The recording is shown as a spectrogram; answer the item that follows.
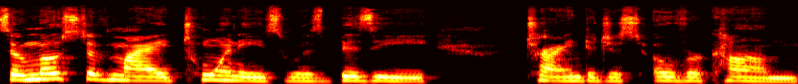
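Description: Dry and close with no echo, a woman with an American accent speaks at a fairly low pitch. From Texas. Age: 50s. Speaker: retirement plan consultant. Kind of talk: casual interview chat. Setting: remote call. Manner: animated, fast.

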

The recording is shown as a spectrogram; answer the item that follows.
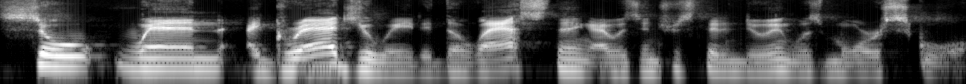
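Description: Bright, sharp tone from a man, captured in a very clean recording with a silent background. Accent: Michigan. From US Midwest, Metro Detroit. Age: 40s. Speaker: real estate company learning executive. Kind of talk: interview.

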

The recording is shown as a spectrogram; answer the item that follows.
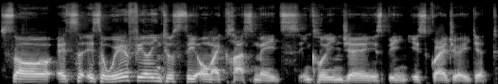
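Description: At a moderate pace, a man speaks with a Mandarin accent. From Taiwan. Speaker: podcast co-host, MBA student. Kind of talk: casual chat. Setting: video call. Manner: halting.

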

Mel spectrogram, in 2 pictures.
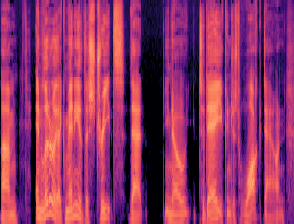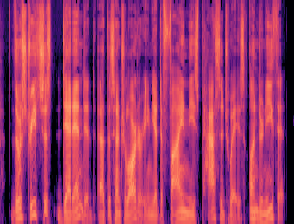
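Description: An ordinary speaking voice from a man with an American accent, medium pitch, ordinary pitch variation and a moderate pace, in a dry, close sound with no echo on a very clean recording with a silent background. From Massachusetts. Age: 30s. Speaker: podcast host and journalist. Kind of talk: interview conversation.

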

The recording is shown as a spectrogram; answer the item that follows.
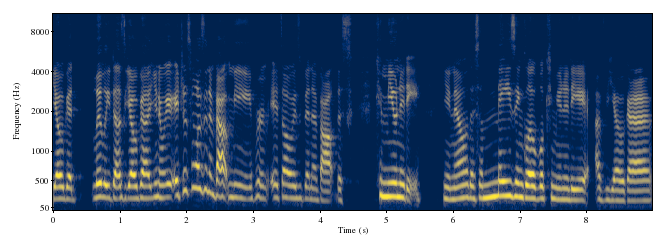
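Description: At a fairly quick pace, a woman uses a plain, everyday voice at medium pitch with ordinary pitch variation over a quiet background. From California. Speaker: yoga teacher and community founder. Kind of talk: interview.

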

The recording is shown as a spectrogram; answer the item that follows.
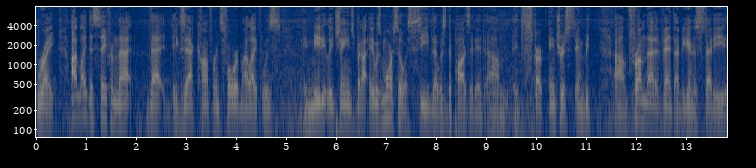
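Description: Noticeable background noise sits behind a man with a Maritime Canadian accent. He talks at a moderate pace in a fairly low pitch, with ordinary pitch variation. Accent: Canadian (Maritimes). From Nova Scotia, Canada. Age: 20s. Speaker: youth pastor. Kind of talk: podcast interview. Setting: convention center booth.

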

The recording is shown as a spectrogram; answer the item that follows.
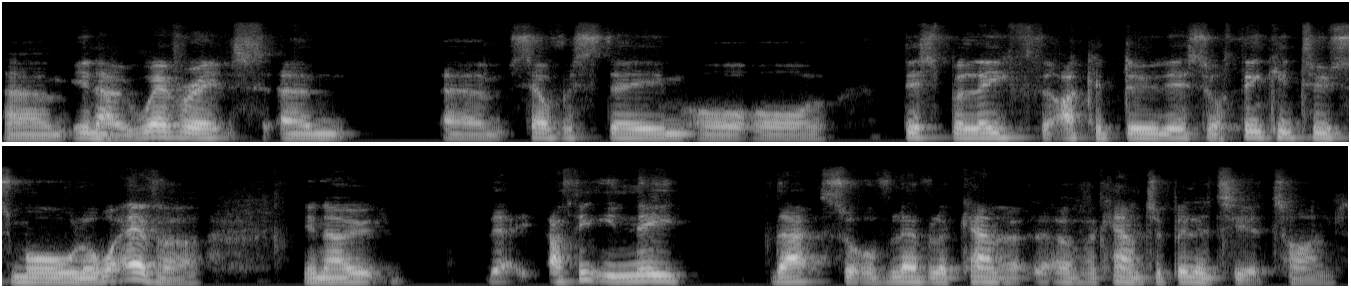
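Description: A man speaks with an Essex accent at a moderate pace and medium pitch. His intonation is fairly even against a quiet background. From Essex, England. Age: 40s. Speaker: charity CEO. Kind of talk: casual interview. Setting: remote call from home.

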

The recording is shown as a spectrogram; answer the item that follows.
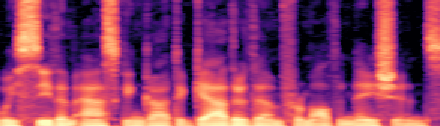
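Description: A man's normal speaking voice, fairly low in pitch and fairly quick in pace, on a very clean recording with a silent background. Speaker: Bible study participant. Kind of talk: small group Bible study conversation.

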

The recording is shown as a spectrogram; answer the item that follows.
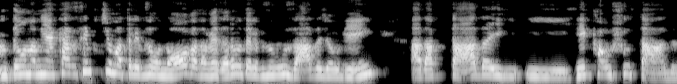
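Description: A woman talks at a fairly quick pace in a fairly high pitch. Her tone is bright and sharp, with lively intonation. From Brazil, Belém (Pará). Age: 40s. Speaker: electrical engineer. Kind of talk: interview.

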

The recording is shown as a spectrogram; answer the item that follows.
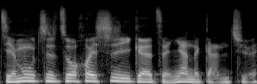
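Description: A very clean recording with a silent background, spoken with a Taiwanese accent. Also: man. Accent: Taiwanese Mandarin. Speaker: podcast host. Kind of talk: casual interview chat.

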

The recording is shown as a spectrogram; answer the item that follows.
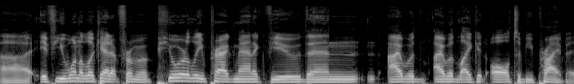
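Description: A man speaks in a plain, everyday voice at a medium pitch, with ordinary pitch variation. His loudness stays very even, and he hardly pauses at all. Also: moderate pace. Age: 30s. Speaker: libertarian podcast host. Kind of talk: casual chat. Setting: studio.

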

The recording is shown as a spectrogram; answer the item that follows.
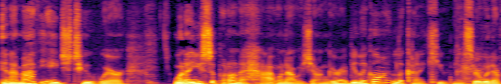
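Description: Very fast and somewhat breathy, a man talks at a fairly high pitch with lively intonation in a very clean recording with a silent background. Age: 50s. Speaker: style columnist. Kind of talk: casual chat.

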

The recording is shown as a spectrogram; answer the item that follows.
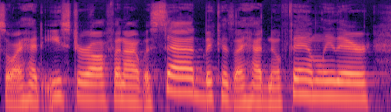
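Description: A woman in a western Canadian accent, medium-pitched, with ordinary pitch variation at a very fast pace, on a very clean recording with a silent background. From Canada, northern Alberta. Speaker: lighting company owner. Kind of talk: casual interview.

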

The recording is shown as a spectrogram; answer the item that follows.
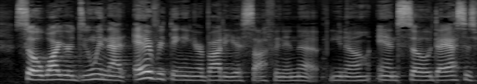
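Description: Heard in a very clean recording with a silent background, a woman with a Californian accent speaks at a fairly low pitch. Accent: Californian American. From Northern California (Stockton). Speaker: life and wellness coach. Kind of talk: casual chat. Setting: studio.

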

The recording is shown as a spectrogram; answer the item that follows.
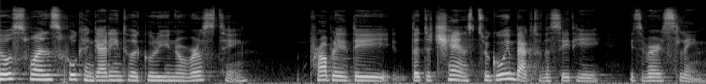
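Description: At a moderate pace, a woman talks in a medium pitch with ordinary pitch variation. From China, Gansu. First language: Chinese. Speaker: interviewee. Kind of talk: interview.

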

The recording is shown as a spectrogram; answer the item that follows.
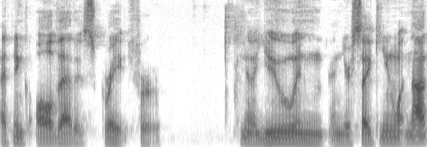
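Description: In a dry, close sound with no echo, a man speaks at a moderate pace. He has a plain, everyday voice with a fairly low pitch. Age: 20s. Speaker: startup founder and software engineer. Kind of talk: casual interview.

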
